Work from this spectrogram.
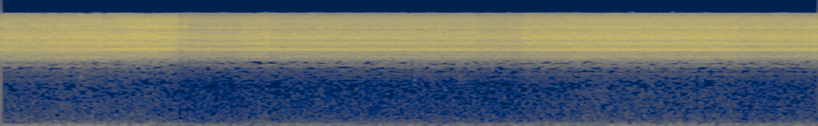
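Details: Courtship buzz of Cryptotympana holsti in a park in Zhongli, Taiwan, a relentless high-pitched rasping hiss that stays steady throughout, with only faint pulsing shifts in loudness.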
